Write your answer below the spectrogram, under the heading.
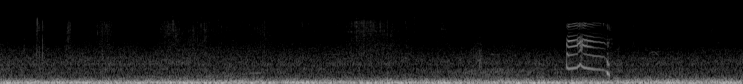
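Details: Orange tabby cat with a very cute voice, slow to warm up to people, giving one short, high meow that bends downward near the end, over steady low rumbling background noise.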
